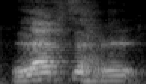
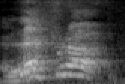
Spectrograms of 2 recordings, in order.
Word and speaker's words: laugh: 자, 그 다음, he laughs best who laughs last. 자, 요게 영어에서는요, 요게 laugh라, 미국식 발음은 laugh지만 영국식 발음을 laugh라 합니다.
